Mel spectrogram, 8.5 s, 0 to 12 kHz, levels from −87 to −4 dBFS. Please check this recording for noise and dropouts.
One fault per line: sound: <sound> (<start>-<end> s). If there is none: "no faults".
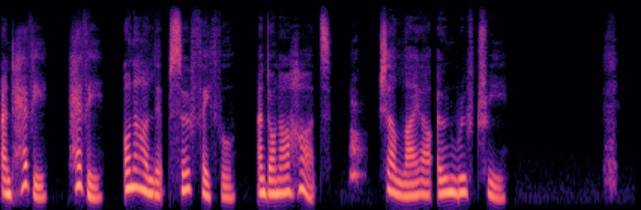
sound: bark (4.6-4.9 s)
sound: sniff (8.0-8.3 s)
